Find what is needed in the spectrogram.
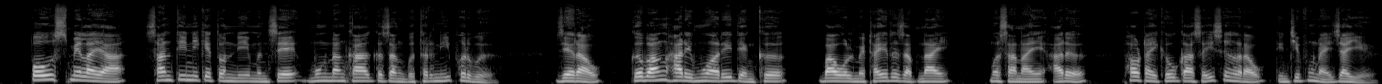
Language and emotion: Bodo, neutral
